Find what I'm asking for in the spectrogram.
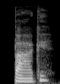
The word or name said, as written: bak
